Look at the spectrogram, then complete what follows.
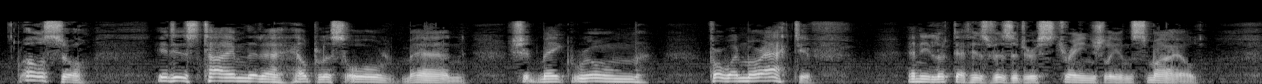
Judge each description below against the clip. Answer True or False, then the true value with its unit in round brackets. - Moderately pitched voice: False (120 Hz)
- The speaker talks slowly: True (125 wpm)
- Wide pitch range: True (6.8 semitones)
